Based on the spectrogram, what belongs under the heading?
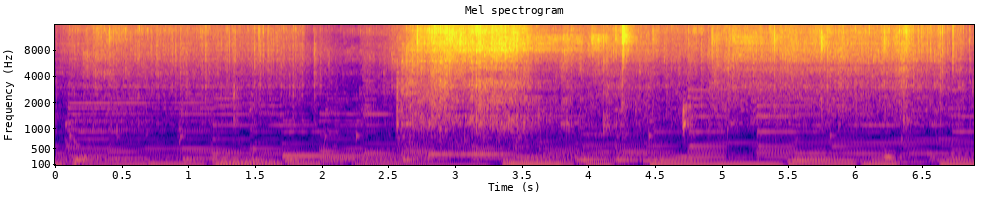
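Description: Diced onion hitting hot oil in a nonstick frying pan and sizzling as it is stirred with a spatula; the sizzle swells about three seconds in, and a single sharp tap comes about a second later.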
